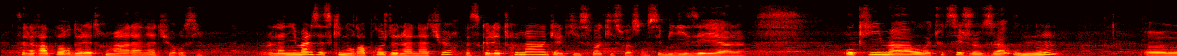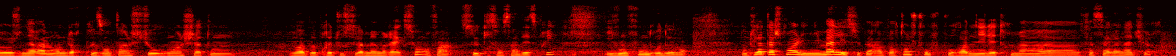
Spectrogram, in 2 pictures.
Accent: Lorraine, Grand Est, France; also born or lived in Brest

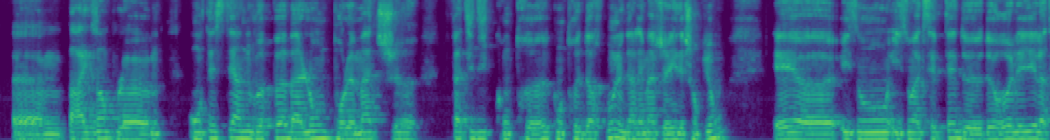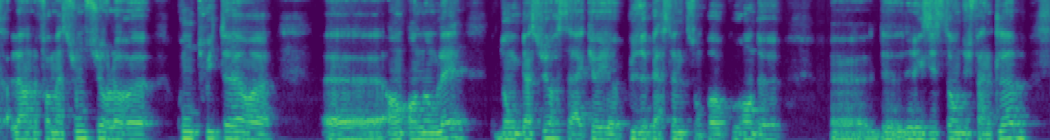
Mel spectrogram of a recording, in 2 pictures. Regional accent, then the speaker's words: Paris, Île-de-France, France; now in London, United Kingdom; moi, j'ai grandi à Paris, à, 500 mètres du parc

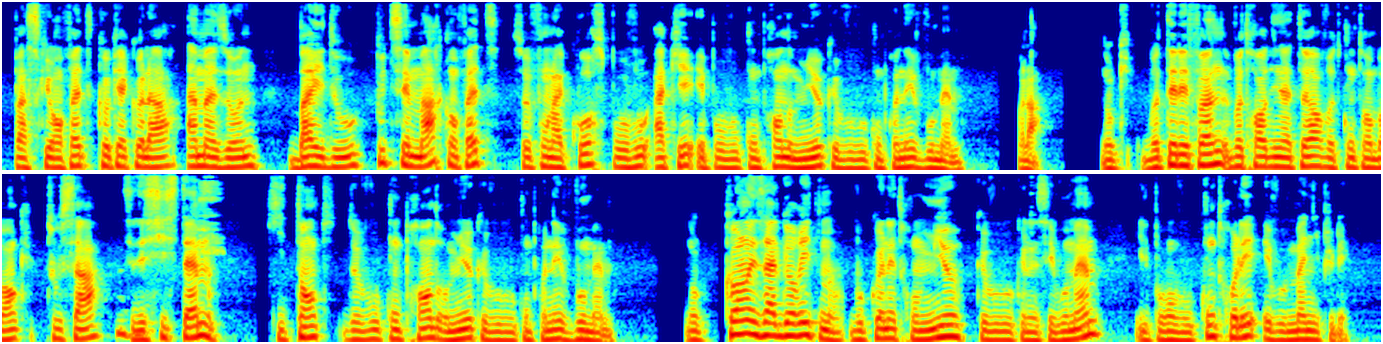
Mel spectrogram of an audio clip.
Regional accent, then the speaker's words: Paris, Île-de-France, France; moved away as an adult; also born or lived in England / United States; je viens de Paris, j'ai fait mes études en Angleterre et puis aux États-Unis.

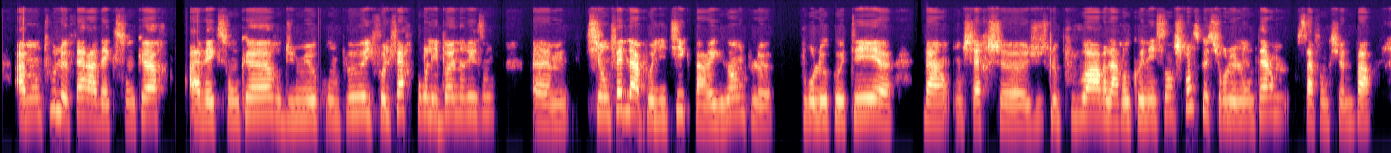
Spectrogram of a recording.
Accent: Alsace, Grand Est, France; en tant qu'Alsacienne

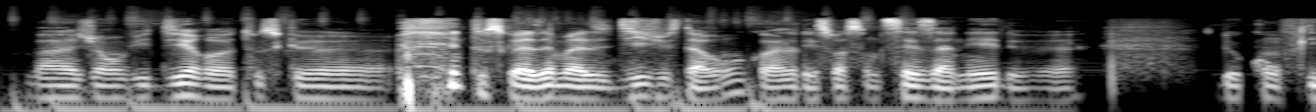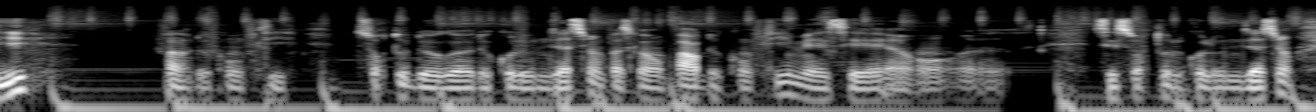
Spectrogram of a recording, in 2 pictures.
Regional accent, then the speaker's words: Mali; je suis malien

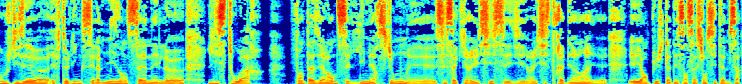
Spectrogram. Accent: Northern Germany, Germany; French is a second language; moi je suis allemand. Il y a de la concurrence. Tu vois, je suis, j'habite

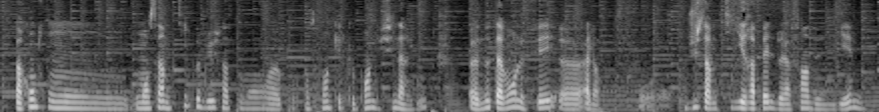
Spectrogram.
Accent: Belgium; en tant que Belge

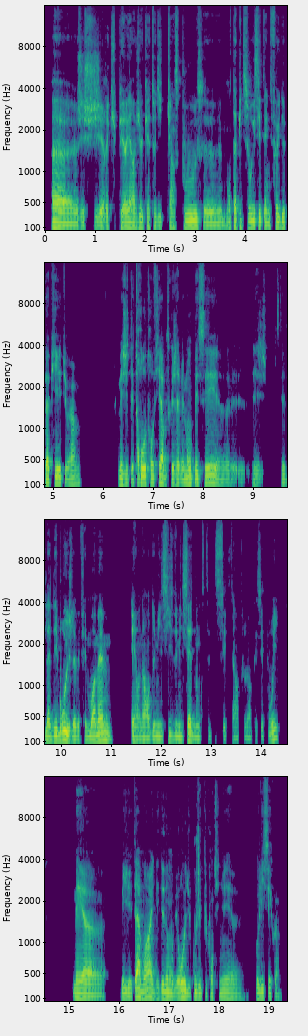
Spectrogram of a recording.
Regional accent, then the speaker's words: Bruz, Brittany, France; moved away as an adult; now in Lyon, France; Je viens euh, de Bru, une ville à côté de, Rennes, en, Bretagne

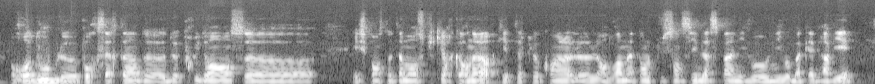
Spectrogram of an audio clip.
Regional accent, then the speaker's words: Borinage, Wallonia, Belgium; accent: Borinage

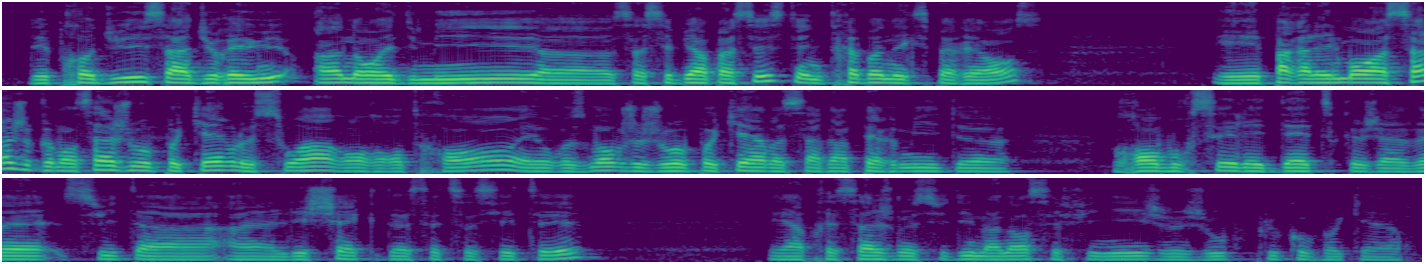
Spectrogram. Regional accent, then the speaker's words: Brussels, Brussels-Capital Region, Belgium; moved away as an adult; also born or lived in Antwerp / Los Angeles; now in Monaco; Je suis né à Anvers, mais j'ai grandi à Bruxelles

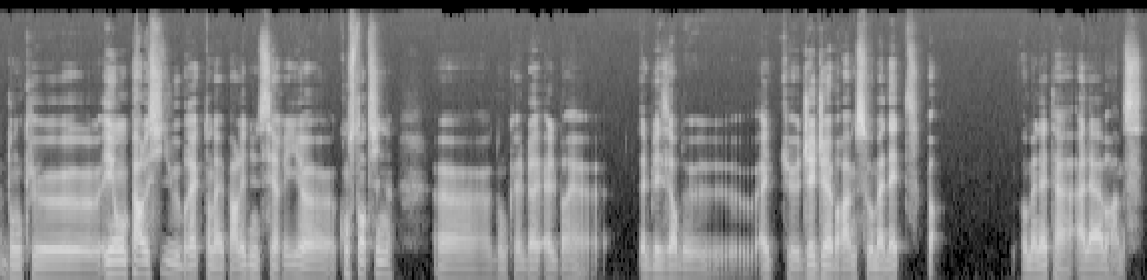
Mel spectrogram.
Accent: France; nous en tant que Français

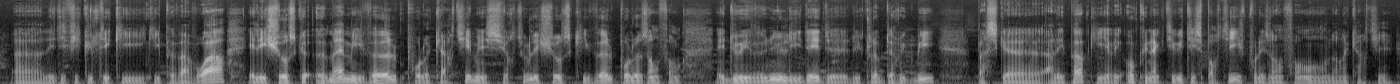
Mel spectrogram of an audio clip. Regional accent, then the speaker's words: Manchester, North West England, United Kingdom; French is a second language; also born or lived in London / Paris / United States / French Antilles; now in Villeurbanne, France; Je suis anglais, donc je suis de Manchester.

